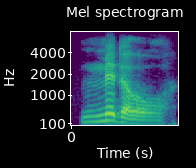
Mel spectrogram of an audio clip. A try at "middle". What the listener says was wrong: Almost. Your tongue is still in the back of your mouth. You're saying middle. It's back here. Okay, push your tongue forward.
